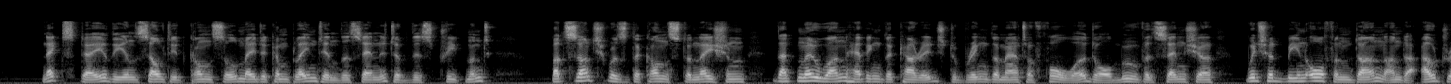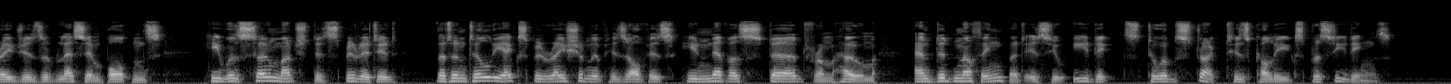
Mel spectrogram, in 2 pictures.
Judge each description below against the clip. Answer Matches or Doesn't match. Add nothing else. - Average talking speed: Matches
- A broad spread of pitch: Doesn't match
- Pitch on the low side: Matches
